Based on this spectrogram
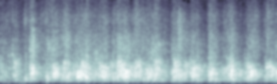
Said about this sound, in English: So can we clap for them? Okay.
